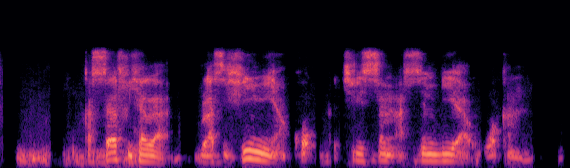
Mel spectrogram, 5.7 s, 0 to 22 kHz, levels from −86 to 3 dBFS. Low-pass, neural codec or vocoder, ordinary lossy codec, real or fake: 7.2 kHz; codec, 16 kHz, 4 kbps, FreqCodec, larger model; Opus, 24 kbps; fake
